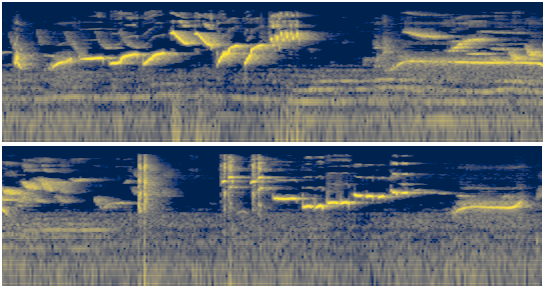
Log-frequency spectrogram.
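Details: A captive forktail (tledekan gunung) in full song, calling to challenge rivals, gives loud, clear whistles, some rising and some sliding, in quick bursts with short pauses over a faint low hum.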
